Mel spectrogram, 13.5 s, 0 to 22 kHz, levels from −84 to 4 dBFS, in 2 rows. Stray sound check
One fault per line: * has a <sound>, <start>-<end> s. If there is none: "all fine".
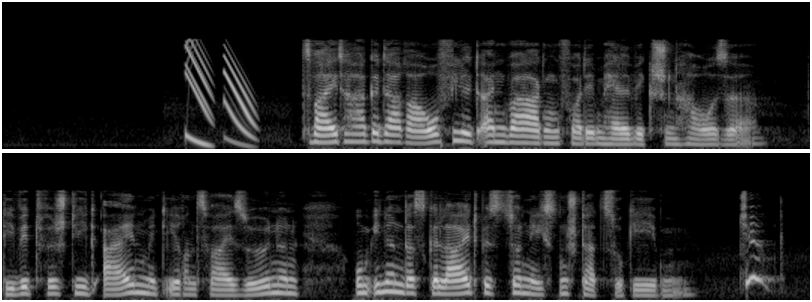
* has a chirp, 1.5-2.2 s
* has a sneeze, 12.9-13.3 s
